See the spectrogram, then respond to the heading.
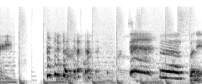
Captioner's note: laughing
